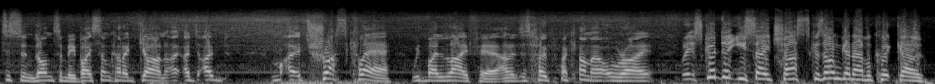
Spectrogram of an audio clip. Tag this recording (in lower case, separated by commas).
speech, spray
